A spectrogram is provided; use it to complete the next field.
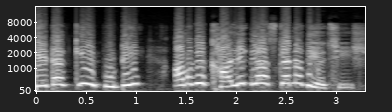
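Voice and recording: In a high-pitched, cartoonish character voice, the speaker talks at a moderate pace.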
